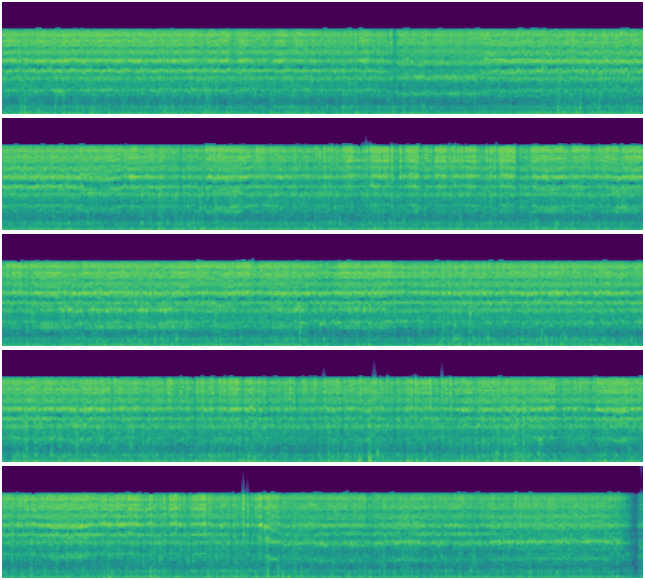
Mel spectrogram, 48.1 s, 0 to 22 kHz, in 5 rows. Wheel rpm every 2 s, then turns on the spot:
230, 240, 230, 200, 200, 200, 220, 230, 230, 230, 210, 220, 220, 240, 230, 230, 230, 230, 230, 220, 230, 190, 160, 150.
none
